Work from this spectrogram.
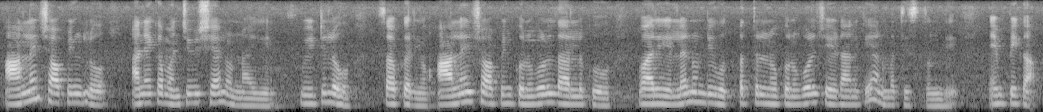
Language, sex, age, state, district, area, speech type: Telugu, female, 18-30, Andhra Pradesh, Konaseema, rural, spontaneous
